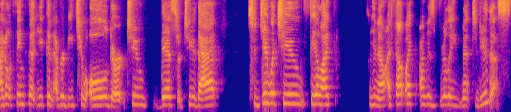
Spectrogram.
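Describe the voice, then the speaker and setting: Her pace fairly slow and intonation fairly even, a woman speaks at a fairly high pitch in an ordinary speaking voice. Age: 60s. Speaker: painter and sculptor. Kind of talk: interview. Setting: video call.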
